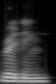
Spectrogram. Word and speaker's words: Reading: west of London it's spelled reading that is pronounced reading and their I was born in Reading in 1947 not long after I was born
